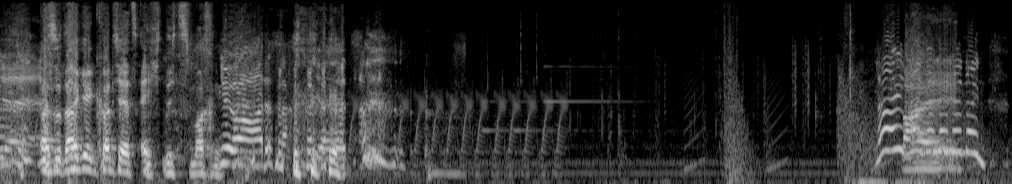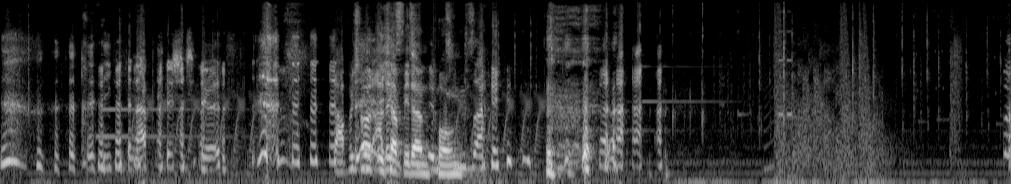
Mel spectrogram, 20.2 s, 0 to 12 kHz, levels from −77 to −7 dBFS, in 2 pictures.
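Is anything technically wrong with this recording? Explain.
No, nothing technically wrong can be heard in this audio.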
